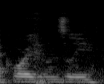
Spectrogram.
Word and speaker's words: Corey Linsley: You look at someone maybe like Corey Linsley. I think that's how you say his name, right? Corey Linsley. Yeah, Corey Linsley.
